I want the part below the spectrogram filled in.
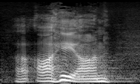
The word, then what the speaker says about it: aion: aion, I guess is the way it's pronounced, A-I-O-N.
